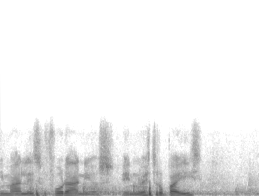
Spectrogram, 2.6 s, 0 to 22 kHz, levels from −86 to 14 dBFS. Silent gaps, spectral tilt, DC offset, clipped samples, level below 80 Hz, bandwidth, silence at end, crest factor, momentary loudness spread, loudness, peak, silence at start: none; -6 dB/octave; under 0.1%; under 0.1%; -66 dBFS; 8.6 kHz; 0 s; 20 dB; 14 LU; -27 LUFS; -6 dBFS; 0 s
